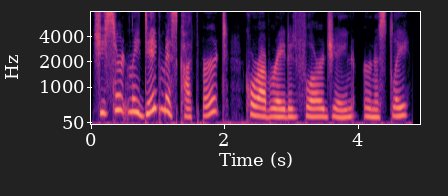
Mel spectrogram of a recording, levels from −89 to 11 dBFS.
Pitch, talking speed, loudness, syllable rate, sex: 255 Hz, 110 wpm, -16 LUFS, 4.4 syllables/s, female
